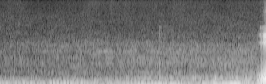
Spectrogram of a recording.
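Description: A low, steady background rumble through a pause in a man's talk. His voice starts again right at the end.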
